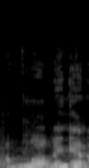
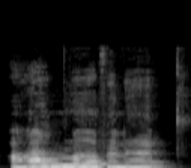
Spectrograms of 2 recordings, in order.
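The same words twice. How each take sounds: First: Said in the usual way. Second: Excited. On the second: Real, not acted. Repeats loving it, louder.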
